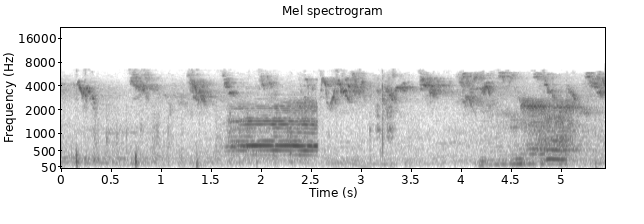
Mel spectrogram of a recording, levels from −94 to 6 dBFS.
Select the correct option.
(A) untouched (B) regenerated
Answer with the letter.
A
